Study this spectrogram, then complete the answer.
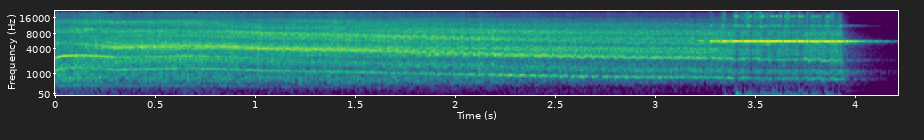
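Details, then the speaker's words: DeWALT DCD999N cordless brushless hammer drill on a 5Ah battery, driving a 19 mm auger bit in speed/gear 3: the high motor whine drops in pitch as it bogs down, then cuts out. The drill stalls overloaded and needs gear 2. "di sini dia stop Ya nggak mampu artinya kita harus turunin gearnya ke Gear 2"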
